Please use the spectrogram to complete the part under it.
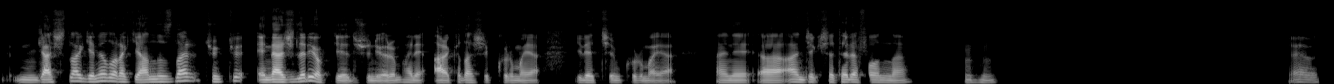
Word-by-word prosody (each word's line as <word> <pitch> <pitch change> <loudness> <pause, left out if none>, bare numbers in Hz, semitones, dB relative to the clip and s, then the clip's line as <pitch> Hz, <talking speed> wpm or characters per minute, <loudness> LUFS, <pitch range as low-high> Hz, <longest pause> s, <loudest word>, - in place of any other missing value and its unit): yaşlılar 110 +8 +2
genel 135 +3 +1
olarak 130 -6 +1
yalnızlar 125 +9 +2
çünkü 130 +7 -4
enerjileri 115 +8 +5
yok - - +2
diye 90 -3 -1
düşünüyorum, 90 +2 -2
hani, 100 -3 -3
arkadaşlık 95 +1 0
kurmaya, 90 -1 -4 0.4
iletişim 100 -1 -3
kurmaya. 90 -2 -6 0.4
Hani, 95 0 -2
eee, 95 - -2
ancak 110 +3 +2
işte 110 - -4
telefonla. 105 -3 -2 0.6
Hı 105 - -9
hı. 100 -1 -12 2.9
Evet. 110 -1 -11
105 Hz, 100 wpm, -25 LUFS, 95-115 Hz, 2.9 s, enerjileri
